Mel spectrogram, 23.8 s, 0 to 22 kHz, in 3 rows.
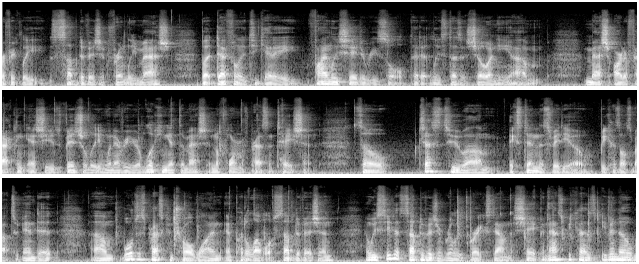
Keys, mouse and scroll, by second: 8.5-9.0 scroll down 2, 8.5 middle click, 9.3 middle click, 10.3 scroll down 2, 11.0 middle click, 11.4 middle click, 11.9 scroll up 2, 12.5 click, 19.0 middle click, 19.6 middle click, 19.8 scroll up 2, 22.4 click, 22.8 middle click, 23.1 scroll up 2.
